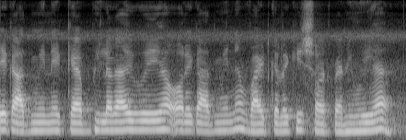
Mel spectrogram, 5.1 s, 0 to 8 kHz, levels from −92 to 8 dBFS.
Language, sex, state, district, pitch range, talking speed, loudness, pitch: Hindi, male, Uttar Pradesh, Lucknow, 125-145 Hz, 225 wpm, -17 LUFS, 135 Hz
